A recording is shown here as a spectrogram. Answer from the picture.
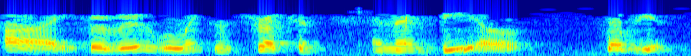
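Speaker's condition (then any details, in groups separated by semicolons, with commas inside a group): Stroke affecting throat muscles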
